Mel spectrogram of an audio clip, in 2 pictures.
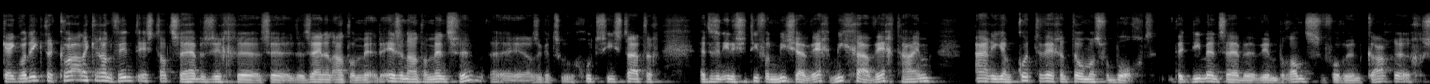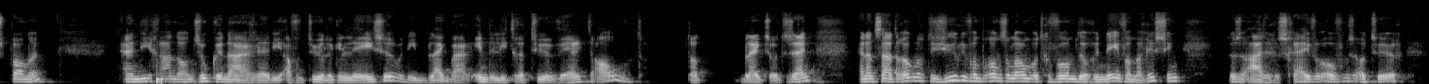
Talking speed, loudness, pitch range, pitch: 215 wpm, -20 LUFS, 105-145 Hz, 125 Hz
